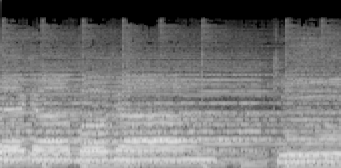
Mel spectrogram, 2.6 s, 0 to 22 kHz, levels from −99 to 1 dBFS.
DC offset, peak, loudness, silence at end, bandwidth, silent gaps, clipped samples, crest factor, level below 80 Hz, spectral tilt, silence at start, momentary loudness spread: under 0.1%; -2 dBFS; -15 LUFS; 0 s; 14 kHz; none; under 0.1%; 12 dB; -32 dBFS; -6 dB/octave; 0 s; 7 LU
